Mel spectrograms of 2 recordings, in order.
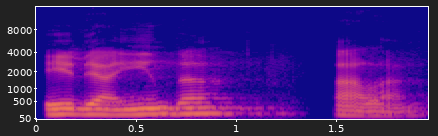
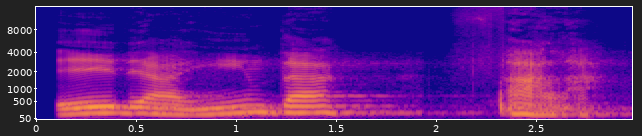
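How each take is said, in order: First: Said in the usual way. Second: "Ele ainda" stretched slow and loud, then "fala" punched; loud, drawn-out "ainda" before a firm "fala"; emphatic declaration. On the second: Real, not acted. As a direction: draw out "Ele ainda" forcefully, land hard on "fala". Preacher repeats refrain for emphasis.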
